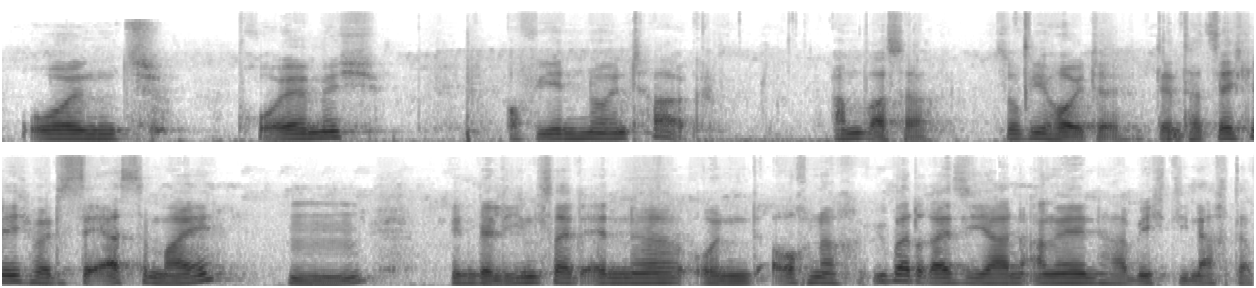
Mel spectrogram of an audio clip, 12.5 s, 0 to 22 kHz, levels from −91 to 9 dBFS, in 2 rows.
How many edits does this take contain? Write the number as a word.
one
